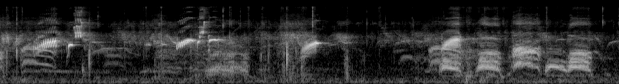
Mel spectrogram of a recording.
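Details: Crows calling angrily while wild birds fight with them over food: harsh, arched caws repeated in short bursts, mixed with higher chirps and whistled notes from other birds.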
